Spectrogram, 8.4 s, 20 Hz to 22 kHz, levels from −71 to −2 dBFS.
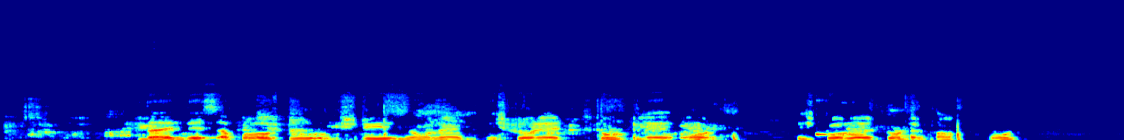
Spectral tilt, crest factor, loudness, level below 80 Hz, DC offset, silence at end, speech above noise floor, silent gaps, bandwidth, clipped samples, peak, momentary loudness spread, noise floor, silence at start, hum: -6 dB/octave; 16 dB; -18 LUFS; -64 dBFS; under 0.1%; 0.8 s; 51 dB; none; 7.6 kHz; under 0.1%; -2 dBFS; 17 LU; -69 dBFS; 0.2 s; none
